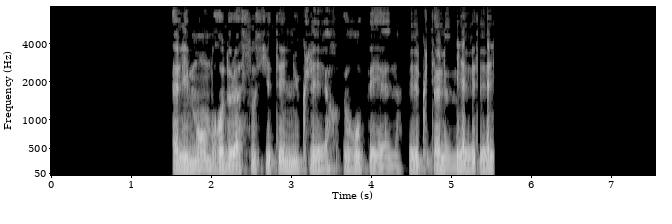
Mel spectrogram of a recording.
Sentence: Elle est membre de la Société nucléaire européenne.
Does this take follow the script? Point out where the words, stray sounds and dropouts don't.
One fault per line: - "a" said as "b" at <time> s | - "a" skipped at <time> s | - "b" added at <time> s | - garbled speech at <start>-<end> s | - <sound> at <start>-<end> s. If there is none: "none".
- garbled speech at 4.5-5.5 s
